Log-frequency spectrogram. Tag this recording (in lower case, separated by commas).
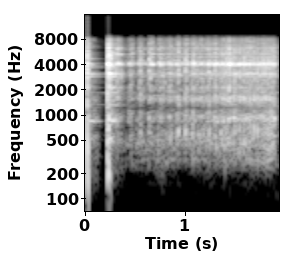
domestic sounds, coin (dropping)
